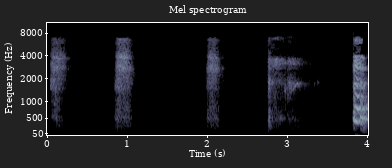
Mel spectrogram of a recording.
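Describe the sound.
A voice imitates nose blowing by puffing air through the lips, as a child might when learning to blow their nose: five short, breathy bursts with gaps between them. The last two puffs are louder and rougher.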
